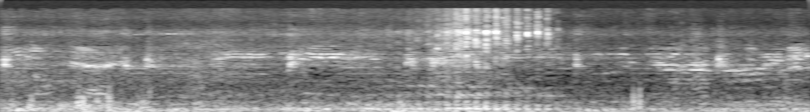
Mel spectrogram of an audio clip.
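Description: Inside a moving car: steady low road and engine rumble of the taxi, with voices over it.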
